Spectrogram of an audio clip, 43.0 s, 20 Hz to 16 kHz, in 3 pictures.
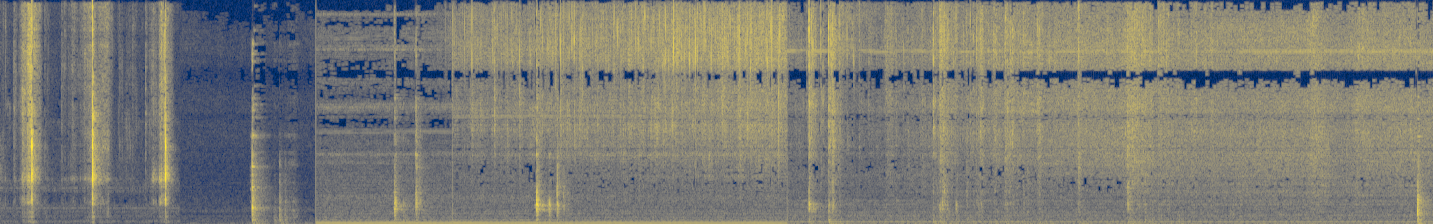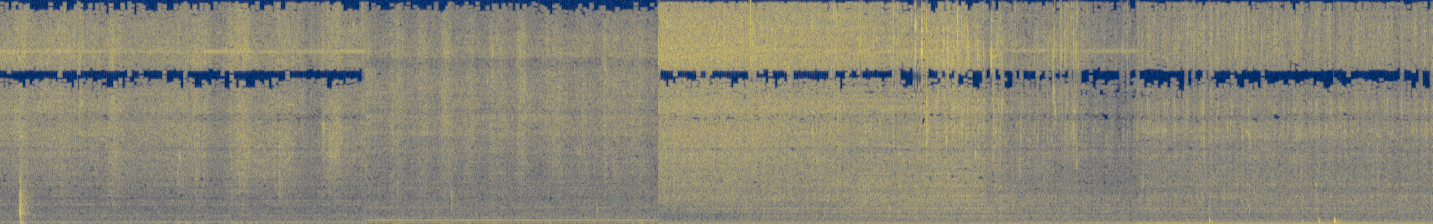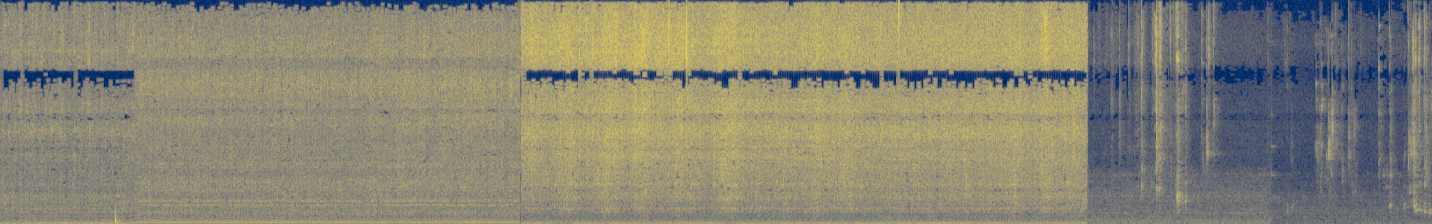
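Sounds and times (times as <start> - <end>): faint sizzle: 3.2 - 39.6
hob humming: 3.2 - 39.6.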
